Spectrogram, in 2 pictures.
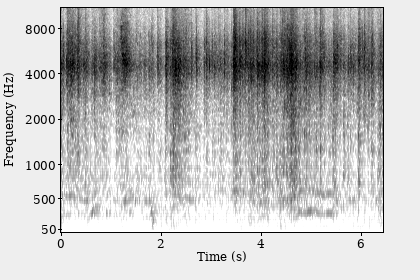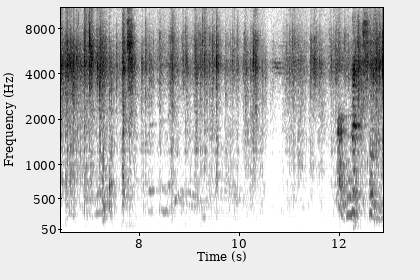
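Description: A French Bulldog sneezes again and again in quick, snorting bursts.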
